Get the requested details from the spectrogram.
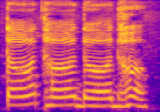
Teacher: तो लृ, तवर्ग, ल और स, ये दंत से बोले जाएंगे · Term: दंत्य वर्ण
